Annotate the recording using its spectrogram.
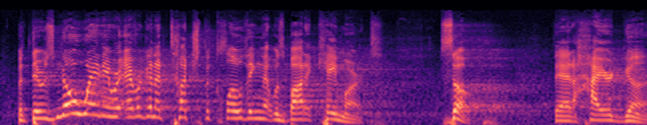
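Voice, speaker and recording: Using a raised, projected voice, a man with a high pitch speaks at a moderate pace with very wide pitch swings. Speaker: spoken word artist and slam poet. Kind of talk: live storytelling performance. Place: stage. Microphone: handheld.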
